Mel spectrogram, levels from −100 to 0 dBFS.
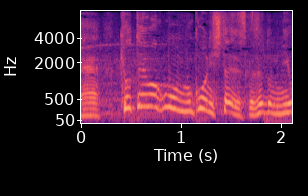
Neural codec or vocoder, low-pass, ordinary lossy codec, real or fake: none; none; none; real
